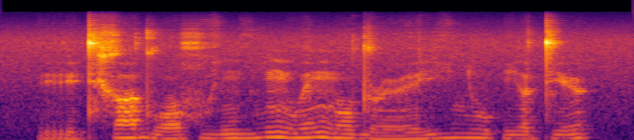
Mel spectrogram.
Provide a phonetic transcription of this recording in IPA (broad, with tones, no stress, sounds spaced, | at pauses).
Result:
rʲ ø˩ tʲ x ʌ˧˥ d w o˩˧ χʷ i̤˧ n ṳ˧˥ ʎ n u˧˥ ɪ̯ n o˥ d ɹ ø˩˧ ɪ̯ j i̤˥ ʎ u˧˥ ʔ i˧ ə̯ tʲ ø˧˥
